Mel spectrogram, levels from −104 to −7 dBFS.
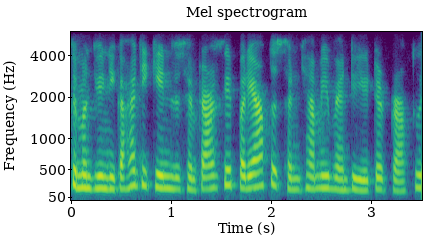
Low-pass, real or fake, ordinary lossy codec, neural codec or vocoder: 5.4 kHz; fake; Opus, 32 kbps; autoencoder, 22.05 kHz, a latent of 192 numbers a frame, VITS, trained on one speaker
